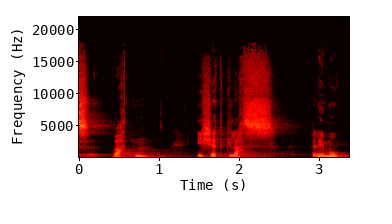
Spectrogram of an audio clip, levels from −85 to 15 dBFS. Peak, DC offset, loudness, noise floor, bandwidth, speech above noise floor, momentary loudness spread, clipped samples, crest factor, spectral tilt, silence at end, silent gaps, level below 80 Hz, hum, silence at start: -18 dBFS; under 0.1%; -37 LUFS; -64 dBFS; 18 kHz; 28 dB; 9 LU; under 0.1%; 20 dB; -3.5 dB/octave; 0 s; none; -78 dBFS; none; 0 s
